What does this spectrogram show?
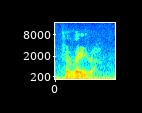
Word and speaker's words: Pereira: Ah, yeah, okay. Like in a ray of sunshine. Pereira.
